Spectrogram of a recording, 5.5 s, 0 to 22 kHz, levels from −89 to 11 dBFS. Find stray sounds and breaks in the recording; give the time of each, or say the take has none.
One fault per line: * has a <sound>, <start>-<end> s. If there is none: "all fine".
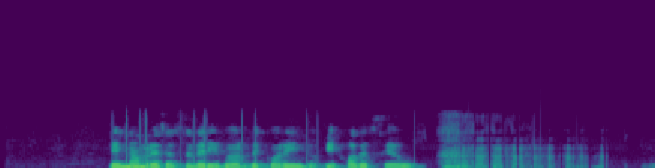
* has a laugh, 3.6-5.1 s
